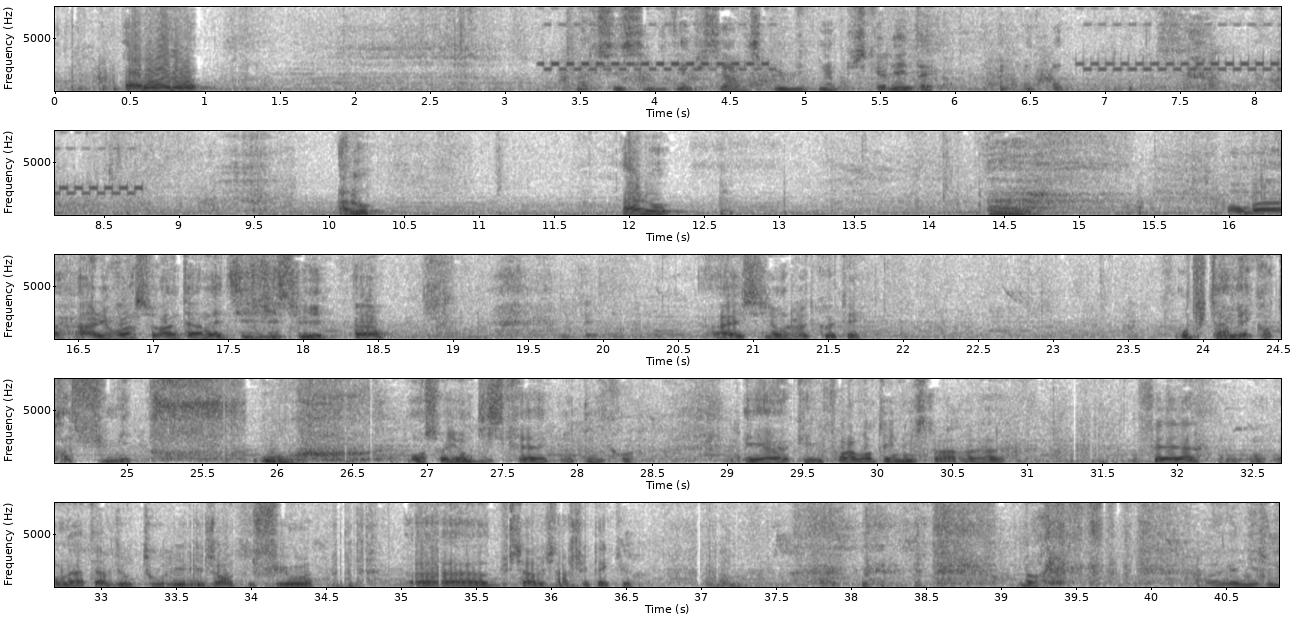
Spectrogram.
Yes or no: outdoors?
yes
